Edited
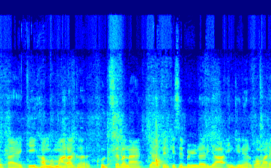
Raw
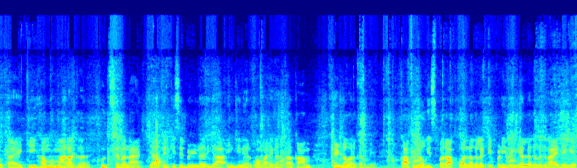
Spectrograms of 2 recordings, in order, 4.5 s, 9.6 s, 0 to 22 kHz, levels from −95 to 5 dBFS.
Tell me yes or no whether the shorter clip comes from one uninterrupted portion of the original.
yes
